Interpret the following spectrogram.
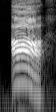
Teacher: आपने मुंह खोला इसका उच्चारण हो गया जीव में कोई गतिविधि नहीं हुई · मध्य स्वर जिन स्वरों के उच्चारण में जीवा समान अवस्था में रहती है यानी ना हिल्टी है ना ती मध्य स्वर कहलाते हैं आ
